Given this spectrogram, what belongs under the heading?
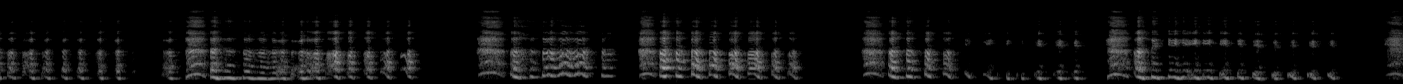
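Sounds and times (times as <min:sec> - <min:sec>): woman laughing: 0:00.0 - 0:04.2, 0:04.8 - 0:08.0, 0:08.6 - 0:14.0.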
